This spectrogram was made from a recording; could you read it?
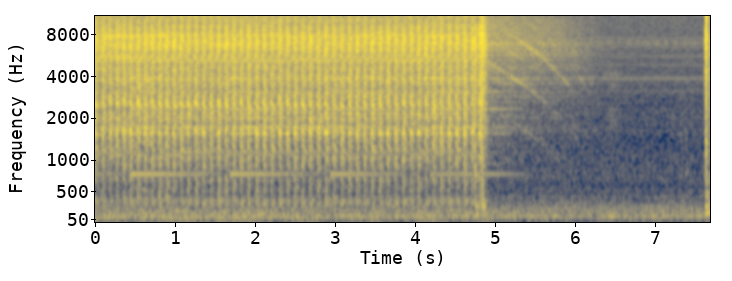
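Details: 2011 Dodge Ram, about 75K miles: starter cranks briskly about three and a half turns a second for five seconds, never catches; crank no start, dealer found defective TIPM (Totally Integrated Power Module), replaced under warranty.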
